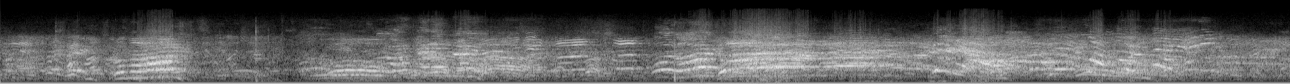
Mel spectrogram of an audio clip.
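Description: Male spectators shout and call out from the stands at a rugby match outdoors.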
